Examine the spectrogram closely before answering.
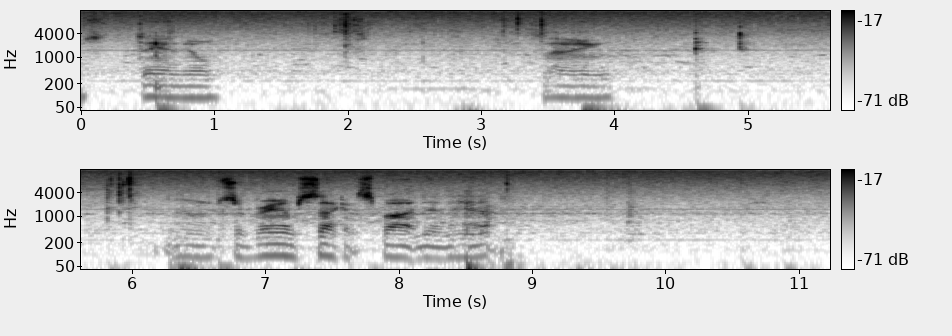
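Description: Card packs rustle and click as hands handle them.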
